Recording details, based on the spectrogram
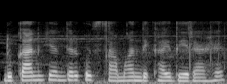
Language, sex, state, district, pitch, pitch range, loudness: Hindi, female, Delhi, New Delhi, 180 Hz, 170-195 Hz, -17 LUFS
